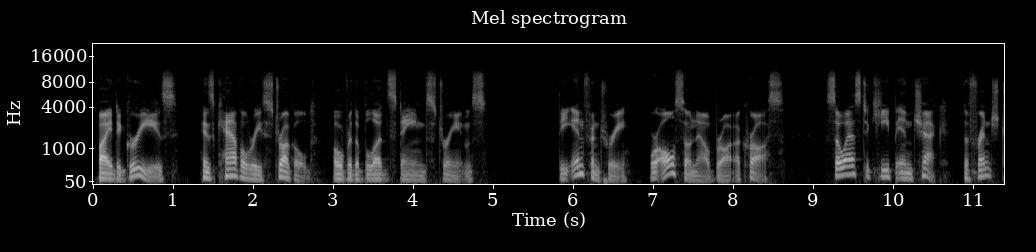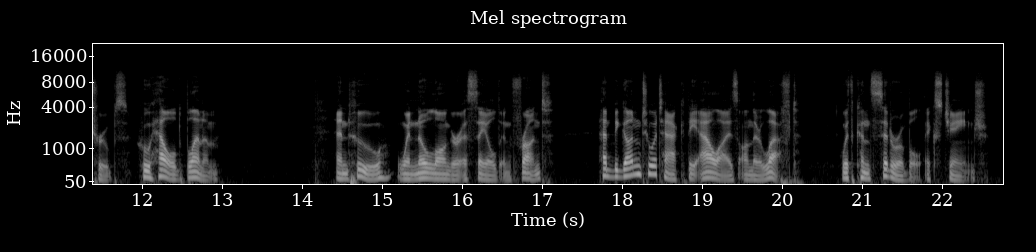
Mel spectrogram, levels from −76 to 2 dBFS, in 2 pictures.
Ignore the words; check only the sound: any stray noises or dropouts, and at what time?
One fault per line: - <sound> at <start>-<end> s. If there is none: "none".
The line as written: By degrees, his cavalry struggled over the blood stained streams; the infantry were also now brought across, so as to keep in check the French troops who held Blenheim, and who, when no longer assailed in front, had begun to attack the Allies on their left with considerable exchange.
none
